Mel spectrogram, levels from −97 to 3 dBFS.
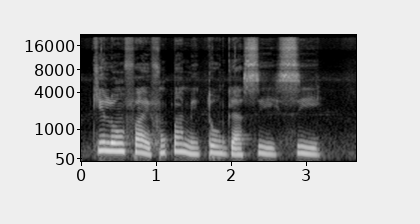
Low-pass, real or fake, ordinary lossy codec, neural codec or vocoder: none; real; none; none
